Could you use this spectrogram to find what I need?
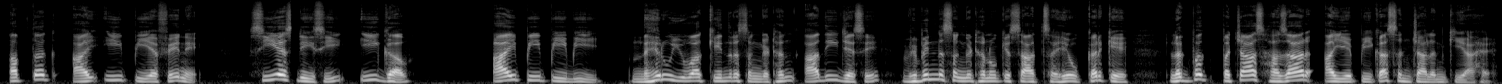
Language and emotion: Hindi, neutral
